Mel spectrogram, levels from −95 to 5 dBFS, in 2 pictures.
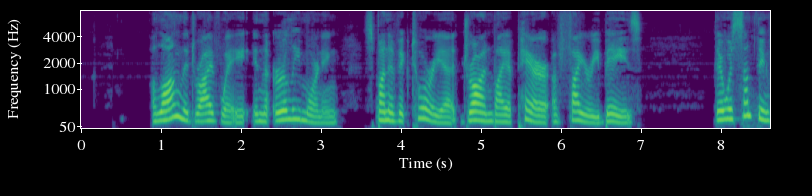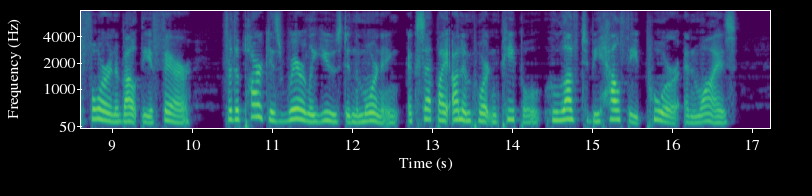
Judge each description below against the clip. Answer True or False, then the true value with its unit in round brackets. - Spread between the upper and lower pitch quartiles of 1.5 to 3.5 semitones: False (4.8 semitones)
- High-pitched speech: True (195 Hz)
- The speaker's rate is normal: True (155 wpm)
